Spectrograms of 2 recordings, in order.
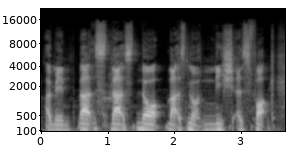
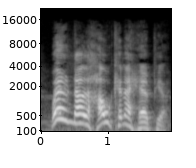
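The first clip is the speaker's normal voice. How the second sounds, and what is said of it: Put-on Irish accent. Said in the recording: “I'm doing my best Irish accent.”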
